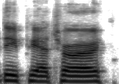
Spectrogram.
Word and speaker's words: DiPietro: That's Spencer, and we're saying La Jolla to La Jolla because we're joined by Babbitt Scribe, Joe DiPietro. I'm saying that correctly, yes? – You are saying it absolutely correctly.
